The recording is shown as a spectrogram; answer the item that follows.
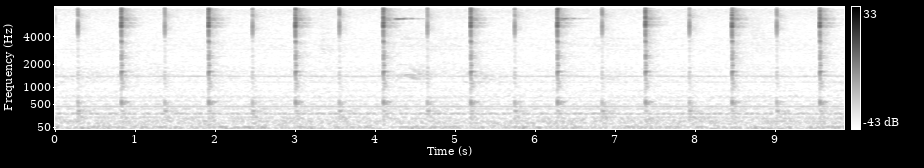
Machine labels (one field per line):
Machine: valve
